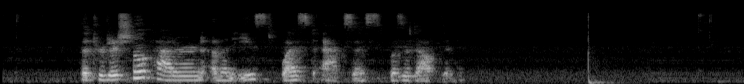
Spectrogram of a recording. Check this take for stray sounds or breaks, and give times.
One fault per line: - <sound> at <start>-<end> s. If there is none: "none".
- thud at 5.9-6.3 s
